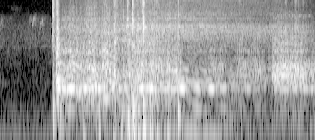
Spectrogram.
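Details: Abandoned Morris Minor being revived, a little petrol introduced, no throttle linkage; starter spins at a steady chug for about three seconds with no firing or catch: cranking, no start.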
